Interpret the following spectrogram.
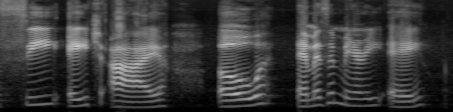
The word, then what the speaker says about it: Chioma: So it's spelled C-H-I-O, M as in Mary, A _.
